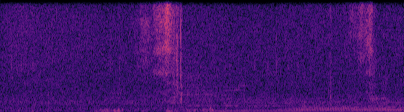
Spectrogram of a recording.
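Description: A steady low mechanical hum, with two soft low bumps about half a second and a second in.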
